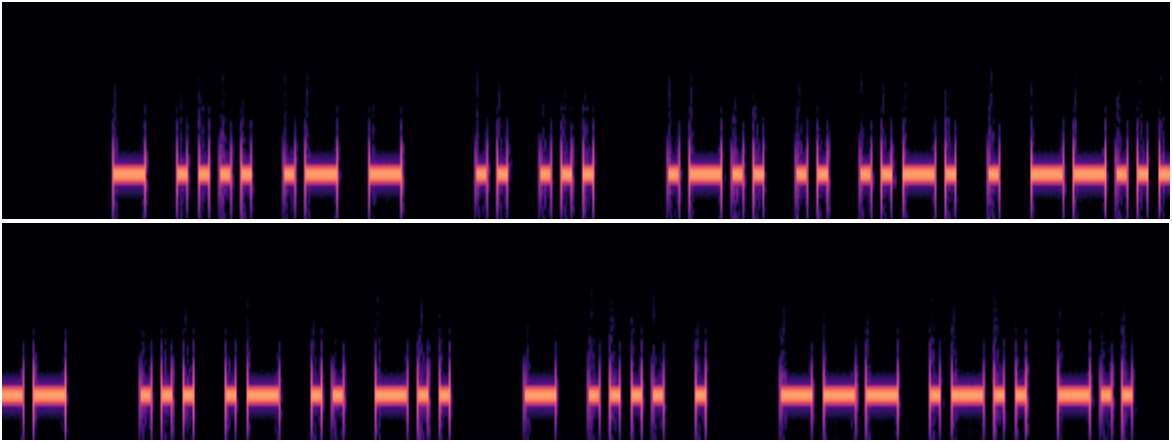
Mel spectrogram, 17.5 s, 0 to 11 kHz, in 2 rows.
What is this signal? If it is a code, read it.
Morse code, heard as a keyed tone, about 15 wpm, 700 Hz. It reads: THAT IS LIFE, SAID THE OLD
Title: Sentences from Top 1000 Words - Review Part 6 - 15wpm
